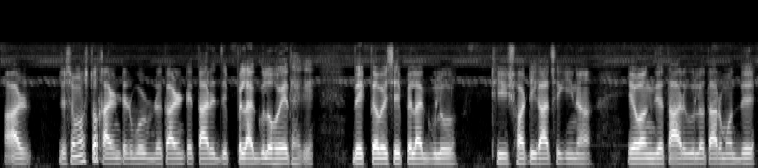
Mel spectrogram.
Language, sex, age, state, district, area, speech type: Bengali, male, 18-30, West Bengal, Uttar Dinajpur, urban, spontaneous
